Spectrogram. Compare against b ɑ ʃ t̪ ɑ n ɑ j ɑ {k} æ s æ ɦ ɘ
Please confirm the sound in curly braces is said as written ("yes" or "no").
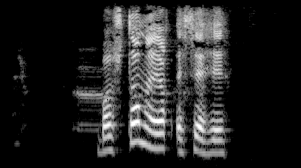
no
